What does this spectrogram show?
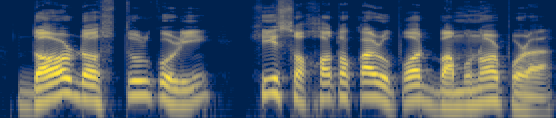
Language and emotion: Assamese, neutral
